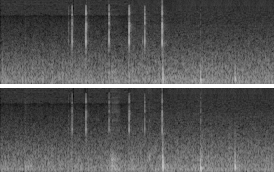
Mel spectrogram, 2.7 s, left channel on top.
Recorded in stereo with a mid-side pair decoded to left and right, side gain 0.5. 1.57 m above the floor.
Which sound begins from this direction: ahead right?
Running footsteps, at 1.6 s.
